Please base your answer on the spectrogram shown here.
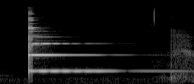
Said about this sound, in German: Ähm, lass uns kurz anstoßen. Ja, ich bin dabei. Ich habe mein Weif Weißweinglas. Ich hebe mein Weißweinglas. Ich hebe mein Rotweinglas für dich.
